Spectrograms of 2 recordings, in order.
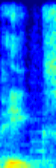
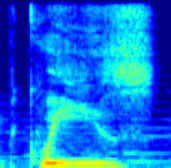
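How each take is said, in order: First: The word is said as one short syllable. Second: The word is stretched into two syllables. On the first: The speaker calls it right. "instead of Peaks" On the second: The speaker calls it wrong. "That I say wrong on purpose"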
